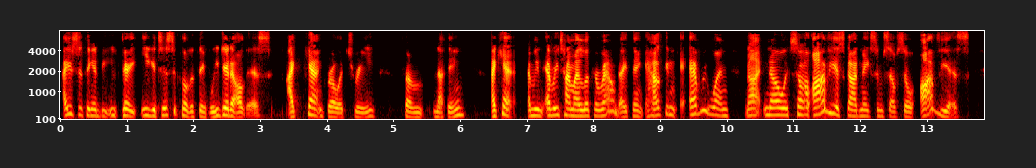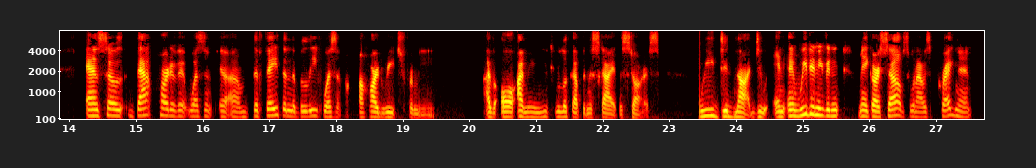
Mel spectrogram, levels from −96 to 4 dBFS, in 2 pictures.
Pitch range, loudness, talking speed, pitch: 170-215 Hz, -26 LUFS, 205 wpm, 195 Hz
